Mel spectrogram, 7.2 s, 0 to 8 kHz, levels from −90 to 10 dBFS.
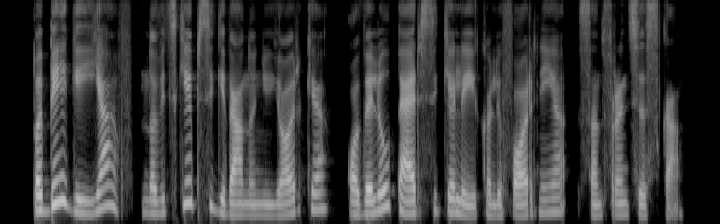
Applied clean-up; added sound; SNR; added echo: none; none; none; none.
